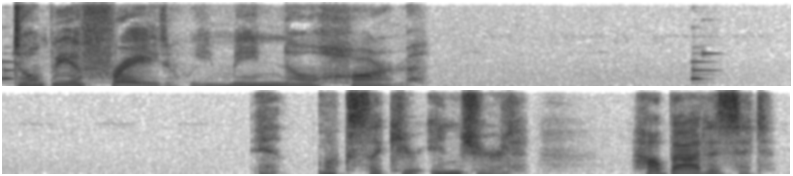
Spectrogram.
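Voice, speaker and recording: A performer voicing a charming, smooth young male magician in a video game, with a polite, persuasive manner. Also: high-pitched, big pitch swings, moderate pace, a little hiss or hum. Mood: reassuring.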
